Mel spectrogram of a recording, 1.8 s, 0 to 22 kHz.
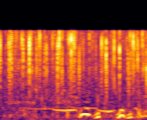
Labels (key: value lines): label: biophony, cascading saw
recorder: SoundTrap 600 or HydroMoth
